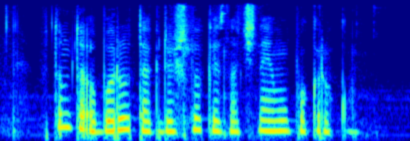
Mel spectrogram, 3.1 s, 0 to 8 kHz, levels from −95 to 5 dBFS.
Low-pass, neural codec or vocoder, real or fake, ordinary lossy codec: 7.2 kHz; none; real; AAC, 48 kbps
